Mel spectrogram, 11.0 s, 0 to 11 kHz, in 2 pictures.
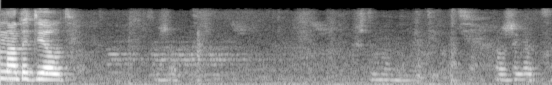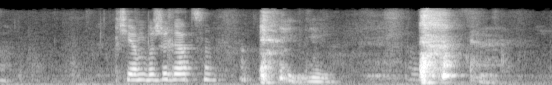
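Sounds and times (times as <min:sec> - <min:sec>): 
speech: 0:00.1 - 0:00.8, 0:05.0 - 0:05.7, 0:06.7 - 0:09.0, 0:09.6 - 0:10.5
harsh coughing: 0:08.1 - 0:08.9, 0:09.7 - 0:10.6.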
